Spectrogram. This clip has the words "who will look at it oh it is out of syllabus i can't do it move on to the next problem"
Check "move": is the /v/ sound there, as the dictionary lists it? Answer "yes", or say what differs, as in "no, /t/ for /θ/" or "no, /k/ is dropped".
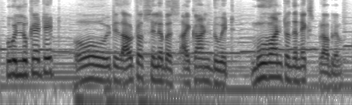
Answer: yes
